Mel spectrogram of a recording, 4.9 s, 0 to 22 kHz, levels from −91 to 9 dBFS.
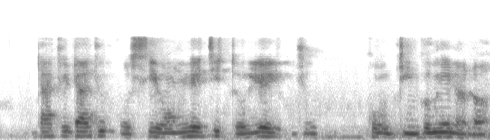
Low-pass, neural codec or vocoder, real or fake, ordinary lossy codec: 7.2 kHz; codec, 16 kHz, 2 kbps, FreqCodec, smaller model; fake; none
